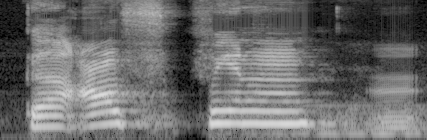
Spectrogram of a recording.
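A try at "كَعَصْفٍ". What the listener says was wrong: Tapi jangan putus bunyi sodnya. Tebalnya bagus. Ya, Masya Allah. Cuma jangan ka'asfin. Nah, bunyi asnya jangan putus.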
